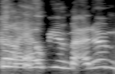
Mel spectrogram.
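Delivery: really loud high voice. Retelling how a male shop assistant offered her help, really loud voice. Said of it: "he said in a really loud voice".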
